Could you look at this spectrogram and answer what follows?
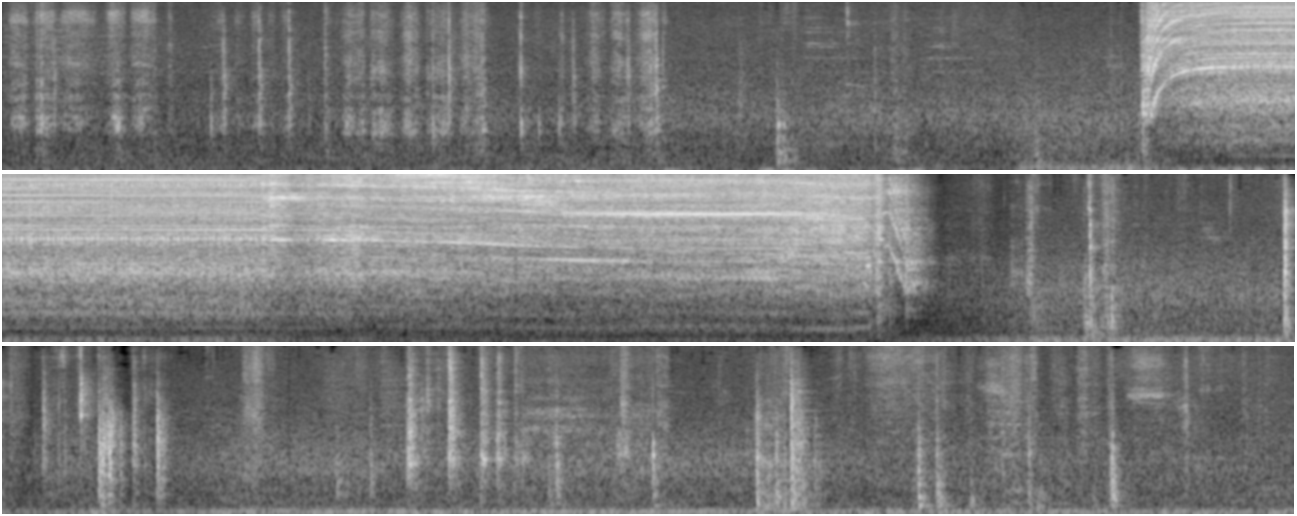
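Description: A handheld electric power tool runs for about eight seconds near the middle, a loud, high motor whine that sags slightly in pitch as it works into wood. A low hum starts just before it and carries on afterwards. Before and after the tool runs, boards are handled with scattered knocks and scraping.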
